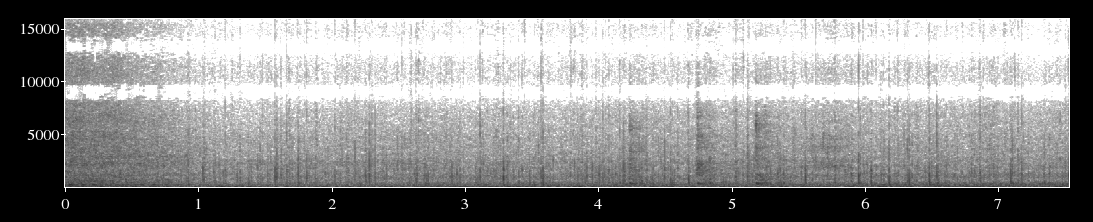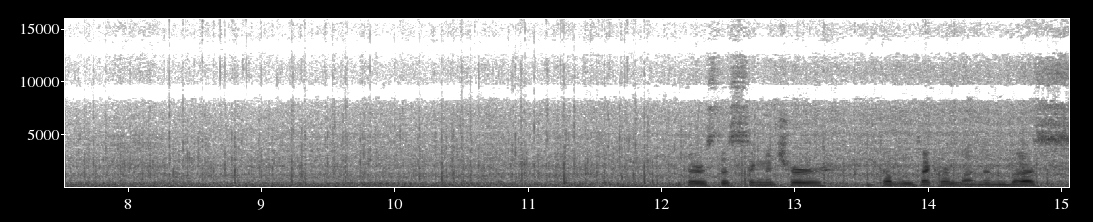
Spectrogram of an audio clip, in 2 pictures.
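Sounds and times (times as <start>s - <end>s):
steady rain: 0.0s - 15.0s.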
